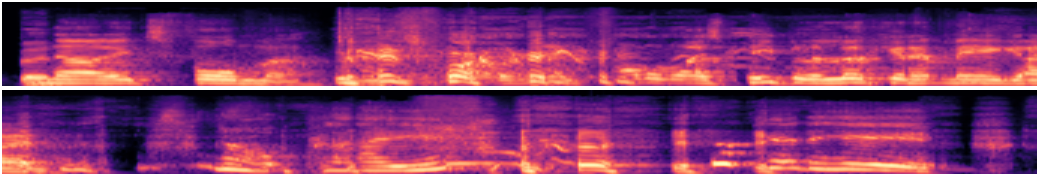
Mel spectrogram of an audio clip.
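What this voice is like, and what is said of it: British accent. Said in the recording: “is a Brit, which his accent will reveal”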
